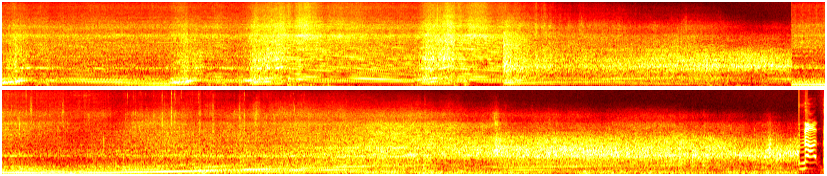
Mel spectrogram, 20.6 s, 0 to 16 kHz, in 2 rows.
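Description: Stock Cadillac CTS-V V8 exhaust blipped a few times, then a longer rev building and settling, moderately loud with a voice talking over parts of it.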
